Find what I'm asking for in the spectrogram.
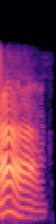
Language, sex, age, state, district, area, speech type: Gujarati, male, 45-60, Gujarat, Ahmedabad, urban, conversation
